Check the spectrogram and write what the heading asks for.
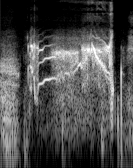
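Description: High whistled animal calls, likely birds: several notes gliding up and down at once for about a second, then stopping abruptly.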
